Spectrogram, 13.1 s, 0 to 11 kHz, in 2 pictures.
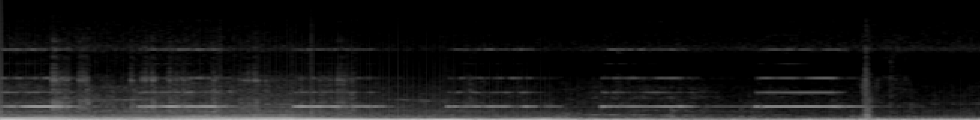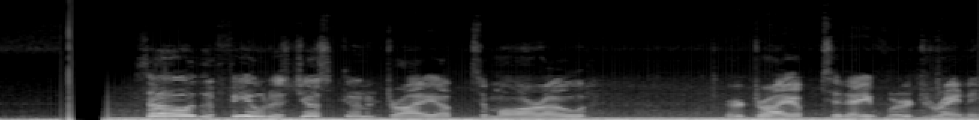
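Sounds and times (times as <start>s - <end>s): backup alarm beeping: 0.0s - 5.9s
vehicle engine running: 0.0s - 13.0s.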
